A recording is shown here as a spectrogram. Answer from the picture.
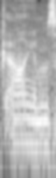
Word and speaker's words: Allium: also have some drumstick alums I know where they're at uh so I'll be sharing those with you later but let's go ahead and talk about alums it's Alum Alum it's how it's said they're also known as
